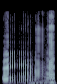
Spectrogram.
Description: household comb fingernail run across teeth

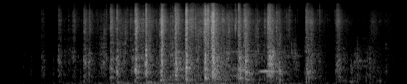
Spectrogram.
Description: foley footsteps running shingle children pass

